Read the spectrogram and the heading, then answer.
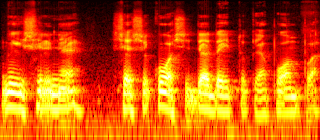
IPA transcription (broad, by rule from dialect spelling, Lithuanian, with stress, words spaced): ˈɡɐɪsʲrʲɪnʲɛ sʲɛsʲɪˈkuɔsʲɪ dʲɛˈdɐɪ toːˈkʲiɛ ˈpoːmpɐ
